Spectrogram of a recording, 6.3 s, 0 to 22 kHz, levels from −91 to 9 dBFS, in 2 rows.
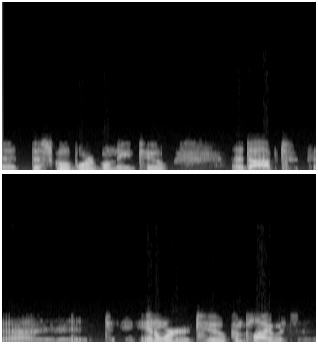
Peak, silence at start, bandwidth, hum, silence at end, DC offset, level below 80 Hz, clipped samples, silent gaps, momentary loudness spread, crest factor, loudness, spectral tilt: -2 dBFS; 0 s; 4.3 kHz; none; 0.3 s; under 0.1%; -66 dBFS; under 0.1%; none; 20 LU; 20 dB; -21 LUFS; -8 dB/octave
